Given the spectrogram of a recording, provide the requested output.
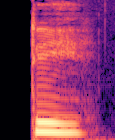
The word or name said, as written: det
